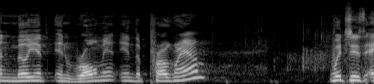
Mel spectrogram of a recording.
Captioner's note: attendees clapping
